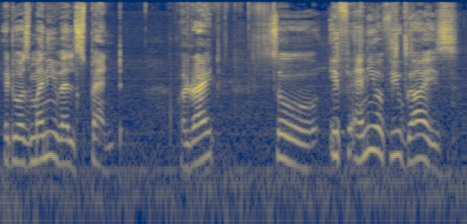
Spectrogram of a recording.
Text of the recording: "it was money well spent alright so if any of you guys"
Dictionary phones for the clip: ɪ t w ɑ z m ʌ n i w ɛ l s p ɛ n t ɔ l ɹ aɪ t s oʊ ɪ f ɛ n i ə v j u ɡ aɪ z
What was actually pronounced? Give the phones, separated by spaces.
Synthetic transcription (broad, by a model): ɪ t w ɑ z m ʌ n i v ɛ l s p ɛ n t ɔ l ɹ aɪ t s oʊ ɪ f ɛ n i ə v j u ɡ aɪ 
